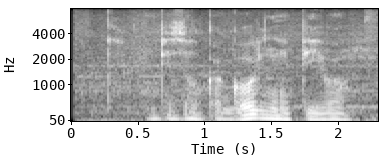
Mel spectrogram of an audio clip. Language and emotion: Russian, sad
